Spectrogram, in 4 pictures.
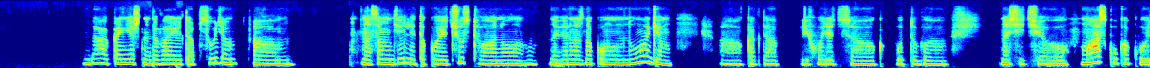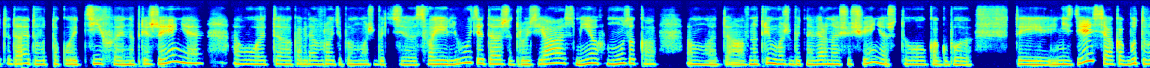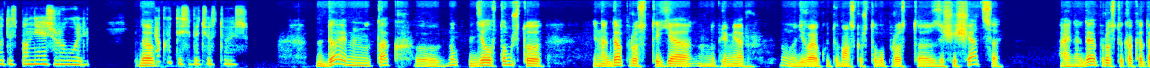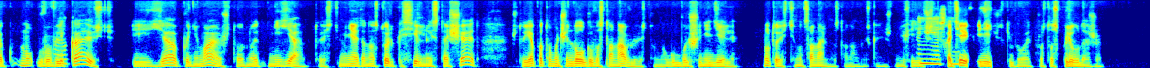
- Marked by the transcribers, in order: other background noise
- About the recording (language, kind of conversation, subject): Russian, advice, Как перестать бояться быть собой на вечеринках среди друзей?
